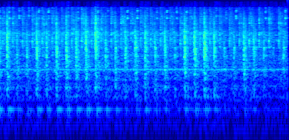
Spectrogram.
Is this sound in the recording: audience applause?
no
